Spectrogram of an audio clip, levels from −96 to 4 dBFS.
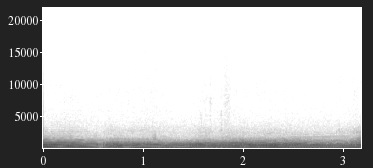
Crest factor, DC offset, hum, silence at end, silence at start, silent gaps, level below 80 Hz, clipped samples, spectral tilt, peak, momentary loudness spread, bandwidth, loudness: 14 dB; under 0.1%; none; 0 s; 0 s; none; -58 dBFS; under 0.1%; -11.5 dB/octave; -20 dBFS; 4 LU; 4 kHz; -35 LUFS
